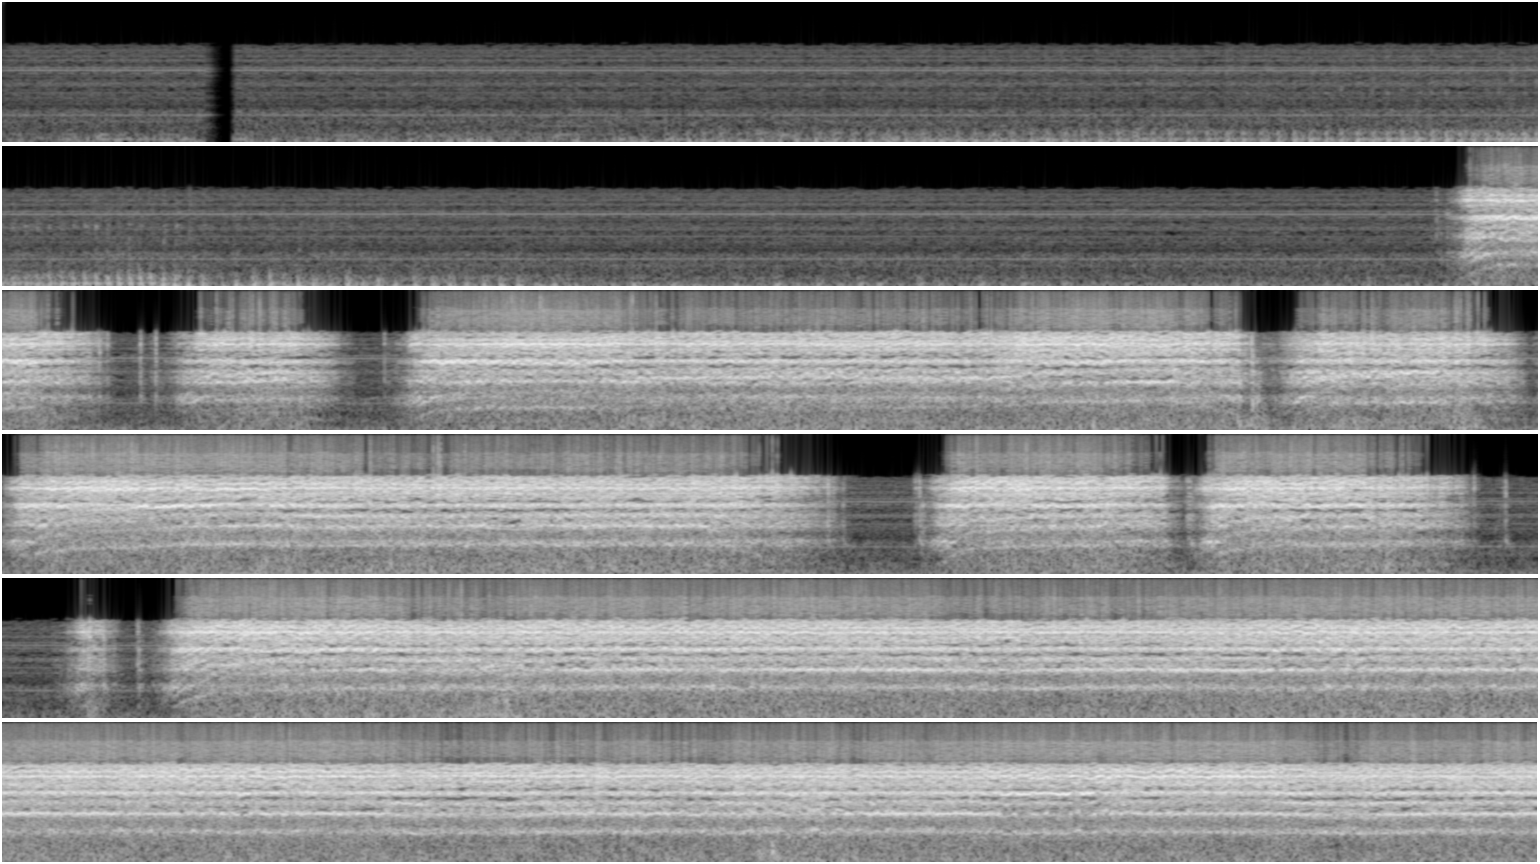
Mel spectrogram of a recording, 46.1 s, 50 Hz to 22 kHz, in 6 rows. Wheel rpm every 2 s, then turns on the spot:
0, 0, 0, 0, 0, 0, 0, 30, 70, 150, 160, 120, 210, 120, 120, 40, 200, 230, 230, 230, 230, 230, 230.
none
